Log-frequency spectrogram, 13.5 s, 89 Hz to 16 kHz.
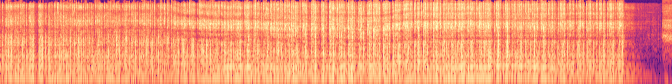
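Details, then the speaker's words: BMW E90 race car with turbocharged M50 engine at a track day: loud, choppy, uneven note under throttle chuffing like a rough two-stroke, lumpy running from aggressive camshafts. "Like this just finished e90 race car by Juhani Koistinaho. Naturally with m50 turbo Sounds really sick with aggressive cams."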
